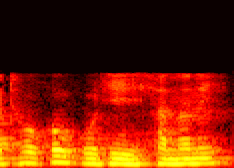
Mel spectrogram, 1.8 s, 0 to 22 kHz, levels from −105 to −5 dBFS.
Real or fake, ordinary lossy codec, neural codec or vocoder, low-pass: real; AAC, 16 kbps; none; 3.6 kHz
